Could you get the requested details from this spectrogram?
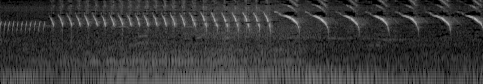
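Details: Canary in long, lively song courting a female, used as a lure to get other canaries rolling: a high steady trill, a fast run of rattled notes, then loud swooping whistles repeated about three per second.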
